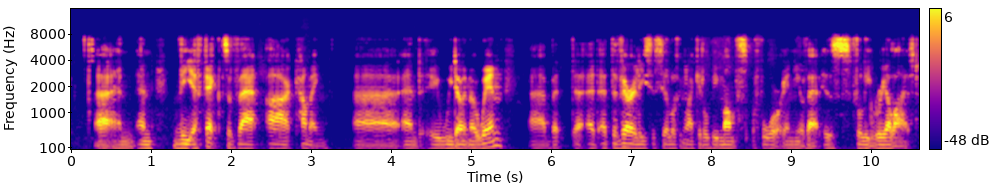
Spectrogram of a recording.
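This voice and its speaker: With a New Zealand accent, a man speaks at a very deep, low pitch with fairly even intonation. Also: moderate pace. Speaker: podcast co-host. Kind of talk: casual chat. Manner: halting, many fillers.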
